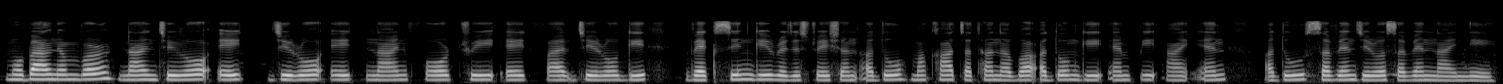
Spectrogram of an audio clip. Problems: none marked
